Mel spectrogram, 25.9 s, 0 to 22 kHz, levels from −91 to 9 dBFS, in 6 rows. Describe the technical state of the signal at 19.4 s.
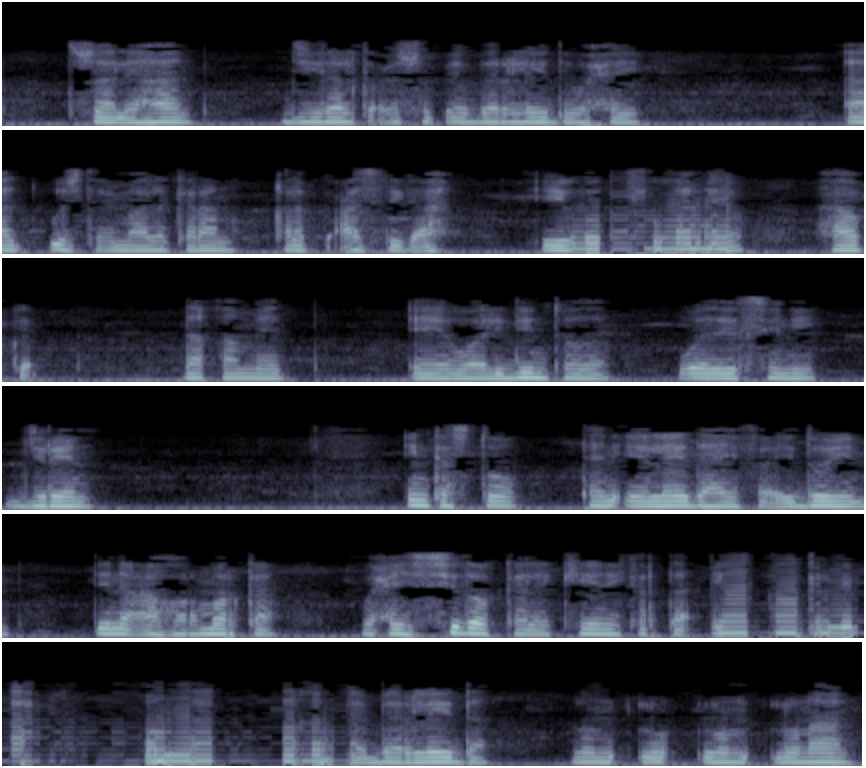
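At 19.4 s the speech carries the same damage heard across the whole clip, most likely MP3 compression at a very low bitrate. Nothing reaches above 5.8 kHz, and weak frequency lines flicker on and off between frames, giving a watery, swirly texture and smeared attacks that a simple low-pass filter would not cause.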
